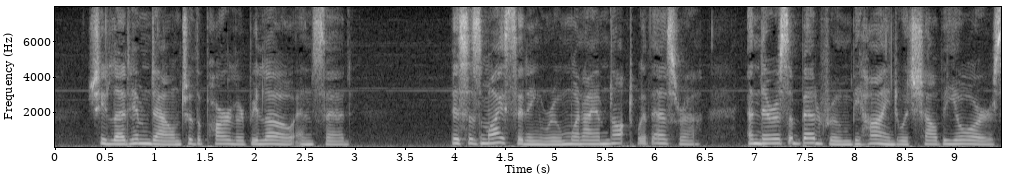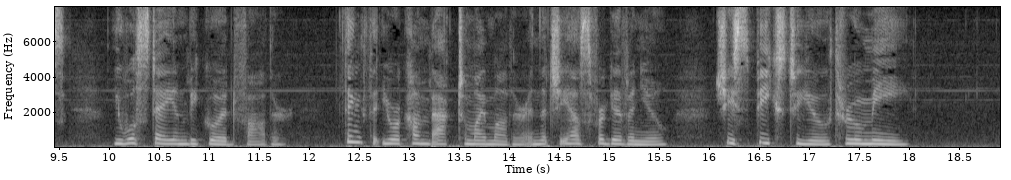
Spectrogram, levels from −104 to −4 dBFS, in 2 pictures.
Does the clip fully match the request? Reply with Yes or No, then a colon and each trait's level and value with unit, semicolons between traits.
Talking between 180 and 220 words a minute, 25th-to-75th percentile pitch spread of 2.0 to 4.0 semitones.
Yes: average, 185 wpm; average, 3.4 semitones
